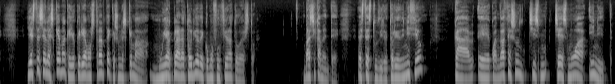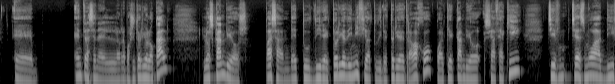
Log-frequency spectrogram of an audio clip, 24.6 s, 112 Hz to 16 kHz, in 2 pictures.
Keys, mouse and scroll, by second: 0.1-24.6 scroll up 1.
